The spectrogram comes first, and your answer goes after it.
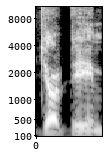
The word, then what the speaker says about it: Jardim: Did I get his yeah, name wrong? Jardim, yeah, Leonardo Jardim.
